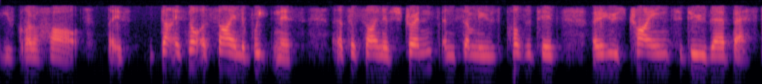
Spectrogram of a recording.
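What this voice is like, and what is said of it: English accent. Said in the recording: “I love your English accent.”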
